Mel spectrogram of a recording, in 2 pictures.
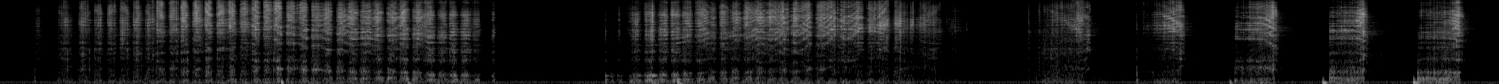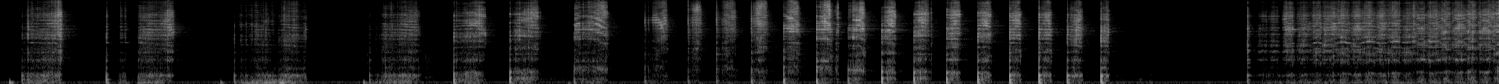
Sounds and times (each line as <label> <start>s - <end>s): Sharpening a knife with a old laguiole sharpening stone 27.5s - 29.9s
